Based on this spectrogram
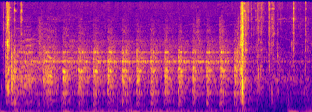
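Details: Subaru (manual) after an oil change, cranked repeatedly with clutch and gas held fully down so it won't start, priming the oil filter: even, rapid starter chugging for several seconds, no firing, cranking healthy.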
